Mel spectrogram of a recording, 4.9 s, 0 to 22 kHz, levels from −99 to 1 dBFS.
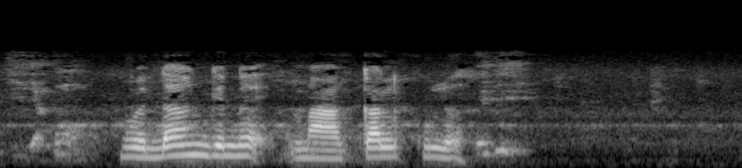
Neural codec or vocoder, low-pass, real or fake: none; 7.2 kHz; real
